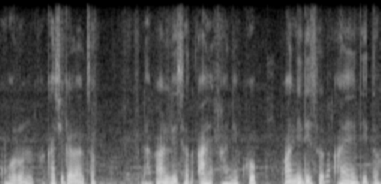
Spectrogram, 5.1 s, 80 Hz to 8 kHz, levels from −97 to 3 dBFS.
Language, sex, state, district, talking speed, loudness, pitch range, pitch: Marathi, male, Maharashtra, Solapur, 140 wpm, -20 LUFS, 125-130 Hz, 125 Hz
